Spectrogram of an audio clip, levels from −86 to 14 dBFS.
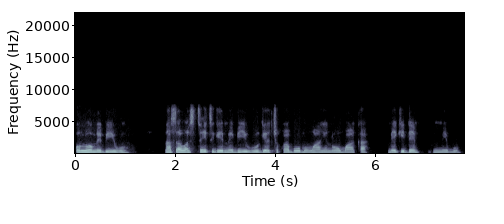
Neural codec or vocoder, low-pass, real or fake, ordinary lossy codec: none; 7.2 kHz; real; Opus, 16 kbps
